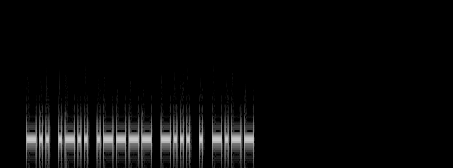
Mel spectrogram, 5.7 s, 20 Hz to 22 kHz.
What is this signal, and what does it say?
Morse code, heard as a keyed tone, about 30 wpm, 700 Hz. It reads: DL1BEY
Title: DXCC-100 Call Signs - 6 Characters - Repeated 2x - 30wpm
